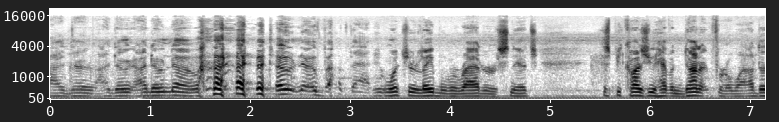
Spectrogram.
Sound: laughs

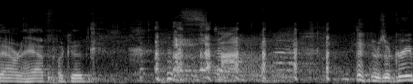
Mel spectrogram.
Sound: people laughing

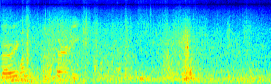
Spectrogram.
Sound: water lapping

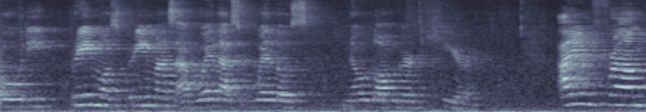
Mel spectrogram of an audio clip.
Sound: speaking foreign language

